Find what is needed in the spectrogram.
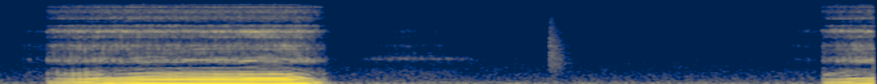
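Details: Extremely heavy snoring: very loud, deep, rattling snore lasting about two seconds, a quiet pause, then the next snore begins.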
